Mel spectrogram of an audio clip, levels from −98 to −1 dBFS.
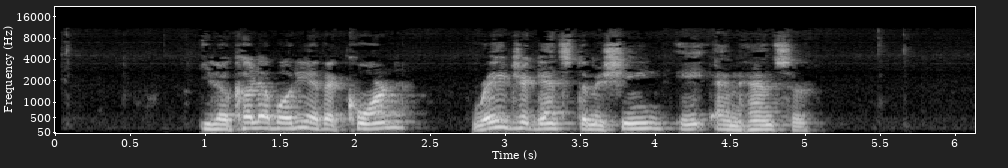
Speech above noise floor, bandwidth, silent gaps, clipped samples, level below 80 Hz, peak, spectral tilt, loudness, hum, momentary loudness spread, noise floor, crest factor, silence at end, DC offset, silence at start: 49 dB; 9.8 kHz; none; under 0.1%; -66 dBFS; -4 dBFS; -6.5 dB/octave; -19 LUFS; none; 9 LU; -67 dBFS; 16 dB; 1.1 s; under 0.1%; 0.95 s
